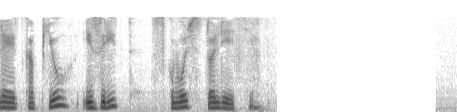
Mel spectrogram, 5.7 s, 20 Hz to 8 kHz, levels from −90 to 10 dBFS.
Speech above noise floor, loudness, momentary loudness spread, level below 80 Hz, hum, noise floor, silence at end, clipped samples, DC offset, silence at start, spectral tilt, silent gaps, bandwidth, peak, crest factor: over 66 dB; -25 LUFS; 17 LU; -62 dBFS; none; under -90 dBFS; 2.45 s; under 0.1%; under 0.1%; 0 s; -12 dB/octave; none; 5.2 kHz; -8 dBFS; 20 dB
